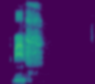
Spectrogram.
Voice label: "vif", French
